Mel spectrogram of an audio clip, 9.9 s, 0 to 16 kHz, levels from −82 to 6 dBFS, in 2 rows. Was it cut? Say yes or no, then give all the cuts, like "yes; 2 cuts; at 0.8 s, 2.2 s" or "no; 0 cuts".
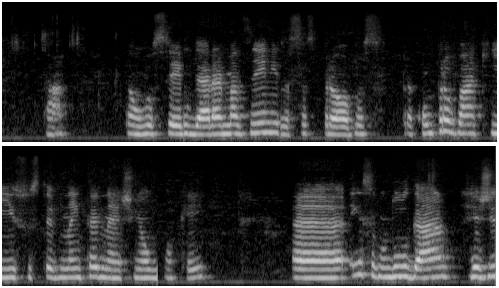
yes; 3 cuts; at 1.8 s, 2.8 s, 6.5 s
